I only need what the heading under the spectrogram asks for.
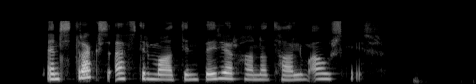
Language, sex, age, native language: Icelandic, female, 18-19, Icelandic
